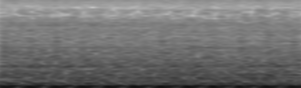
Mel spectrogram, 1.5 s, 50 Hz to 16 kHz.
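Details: Ford 300 inline six in a 1981 Ford F100, before rebuild, dusty and rarely started: steady low idle with a light, even ticking at engine speed from a rocker whose press-fit pedestal mount pulled out.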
